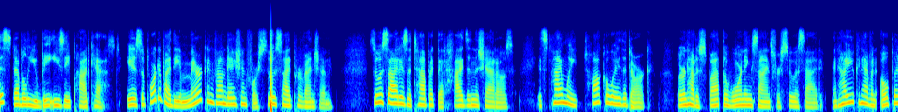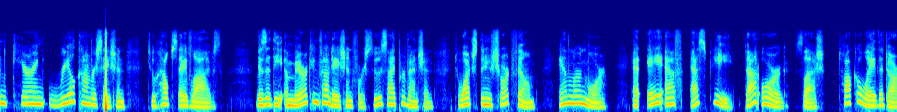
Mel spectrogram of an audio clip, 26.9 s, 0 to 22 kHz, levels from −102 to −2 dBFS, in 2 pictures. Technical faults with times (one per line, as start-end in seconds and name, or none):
0.00-26.93 Opus voice compression
4.05 invalid numbers at full scale
15.04 invalid numbers at full scale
